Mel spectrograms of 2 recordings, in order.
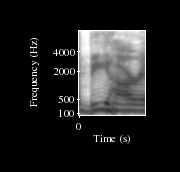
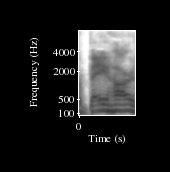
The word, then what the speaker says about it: Behar: All right, you know who Joy Behar is? Or Behar, is that how you say it? B-E-H-A-R, Behar.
